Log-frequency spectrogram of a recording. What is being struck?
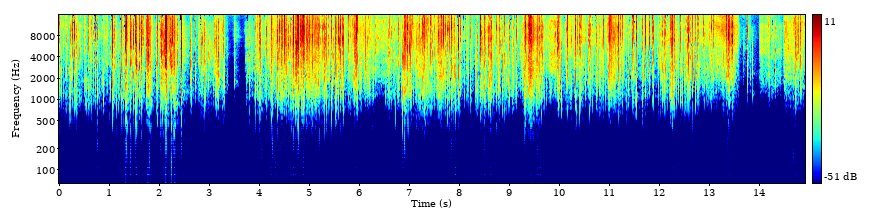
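Kraft paper bag.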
